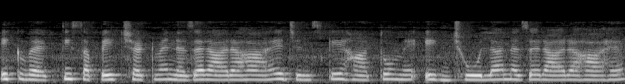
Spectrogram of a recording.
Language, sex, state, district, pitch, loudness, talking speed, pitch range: Hindi, female, Chhattisgarh, Balrampur, 220 Hz, -16 LUFS, 190 wpm, 215-225 Hz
